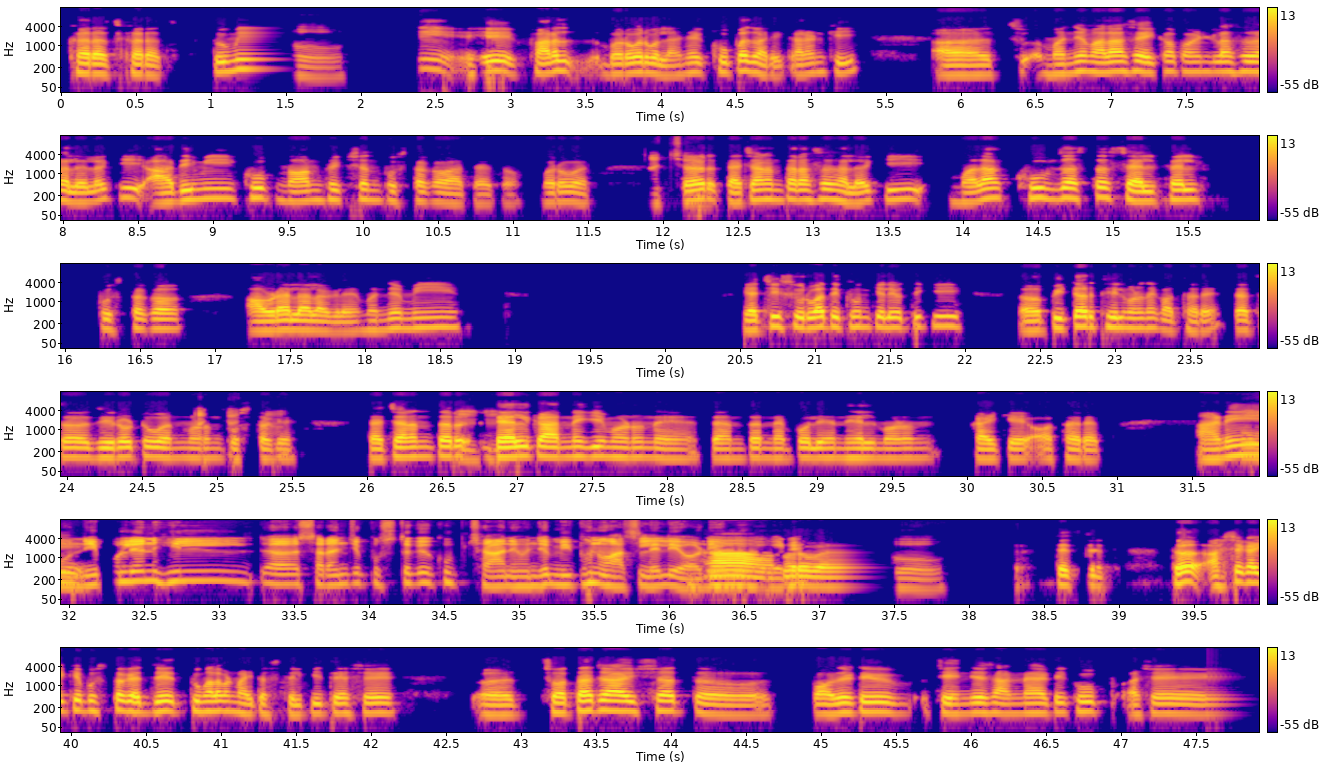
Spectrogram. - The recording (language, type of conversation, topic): Marathi, podcast, तुम्ही वाचनाची सवय कशी वाढवली आणि त्यासाठी काही सोप्या टिप्स सांगाल का?
- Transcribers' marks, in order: distorted speech; in English: "नॉन-फिक्शन"; bird; in English: "सेल्फ-हेल्प"; laughing while speaking: "म्हणजे मी पण वाचलेली आहे"; tapping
